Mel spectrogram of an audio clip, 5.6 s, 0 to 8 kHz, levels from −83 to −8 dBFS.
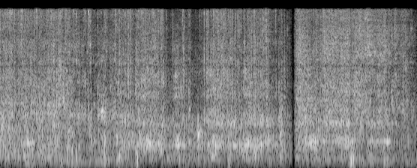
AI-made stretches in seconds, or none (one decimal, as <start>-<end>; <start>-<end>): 0.8-1.6; 4.7-5.6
